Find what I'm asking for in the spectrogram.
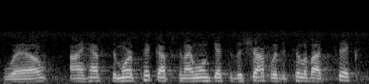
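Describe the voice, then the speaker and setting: A man's voice: fairly high pitch, fairly even intonation, fast, natural voice. An actor playing a polite, earnest pickup man in a 1950s radio comedy, mild and matter-of-fact. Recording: dull noisy 1950s radio recording.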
